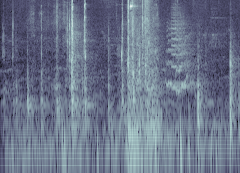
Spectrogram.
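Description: The door of a room is opened: a couple of sharp latch clicks and rattles, then a short creaking swing ending in a soft thud. No one speaks.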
